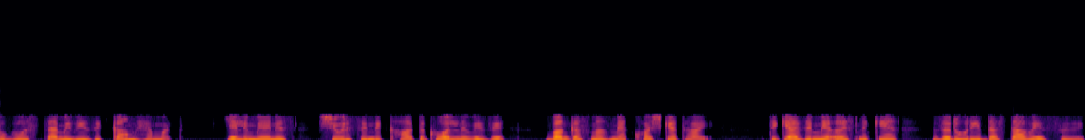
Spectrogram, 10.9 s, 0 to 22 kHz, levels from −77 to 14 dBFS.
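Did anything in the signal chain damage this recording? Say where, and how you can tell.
Yes, at the network stage: packet loss with last packet repeated at 9.69 s. A 10 ms gap, likely a single dropped packet, got filled by replaying the previous audio, so there's a brief blip.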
